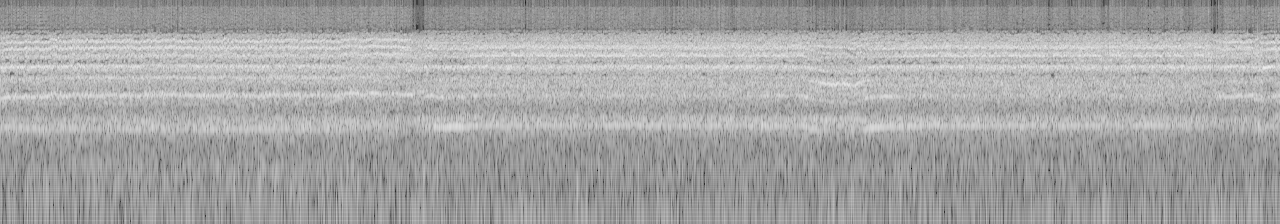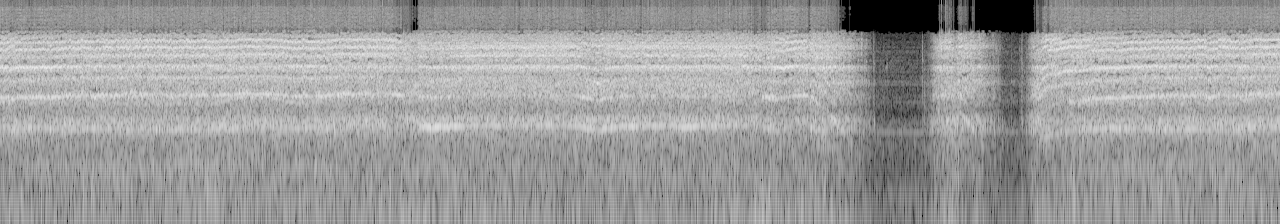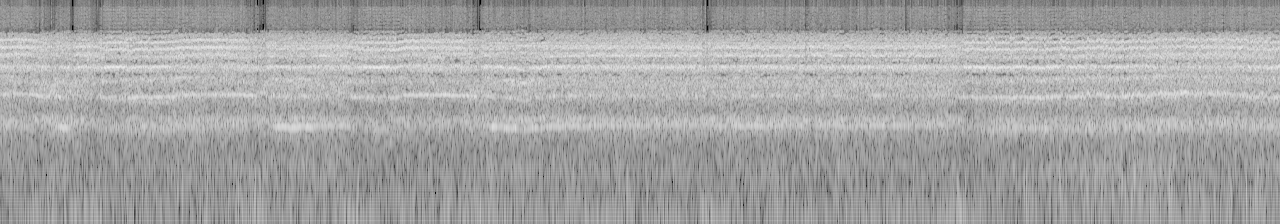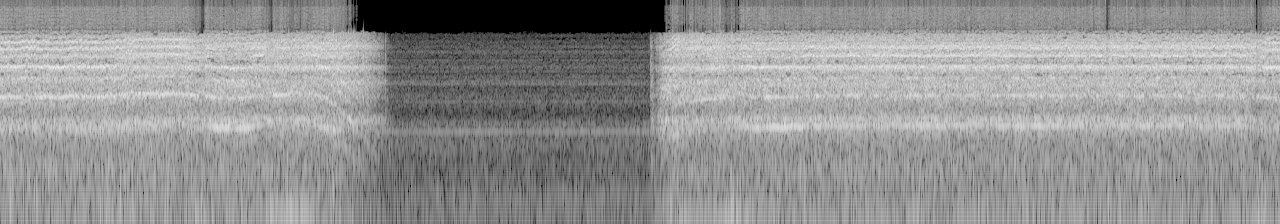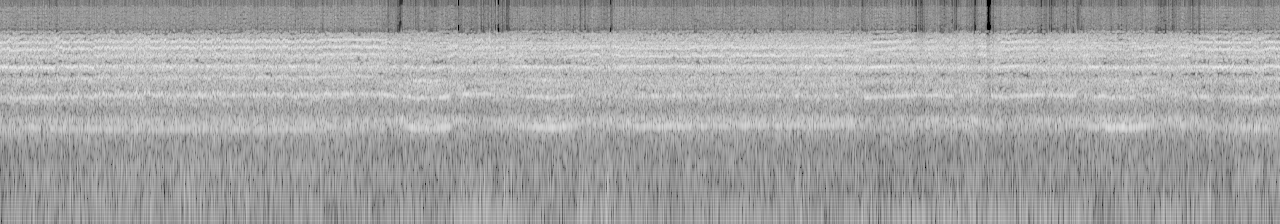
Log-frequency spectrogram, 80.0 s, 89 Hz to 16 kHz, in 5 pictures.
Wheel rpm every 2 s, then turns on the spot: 210, 210, 230, 230, 230, 230, 230, 230, 210, 220, 230, 230, 230, 50, 100, 210, 230, 230, 230, 230, 230, 230, 210, 220, 210, 230, 30, 0, 160, 230, 230, 230, 210, 210, 230, 230, 240, 230, 230, 220.
none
